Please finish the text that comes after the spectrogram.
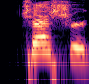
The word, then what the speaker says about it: Cheshire: All right, so I Googled it, and it's spelled Cheshire. Yes. But it's Cheshire.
